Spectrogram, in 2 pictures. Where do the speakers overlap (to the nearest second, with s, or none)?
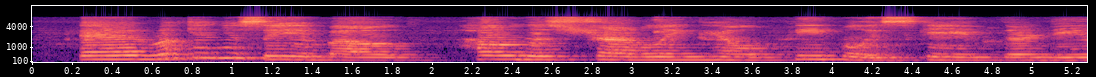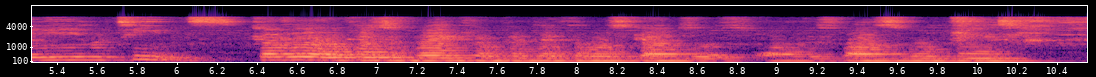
none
